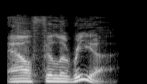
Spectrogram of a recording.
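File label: "alfilaria", British English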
